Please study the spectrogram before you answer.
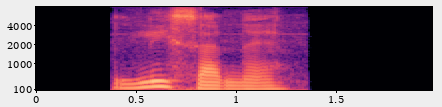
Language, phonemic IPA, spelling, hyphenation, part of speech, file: Greek, /ˈli.sa.ne/, λύσανε, λύ‧σα‧νε, verb, El-λύσανε.ogg
- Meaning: third-person plural simple past active indicative of λύνω (lýno)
